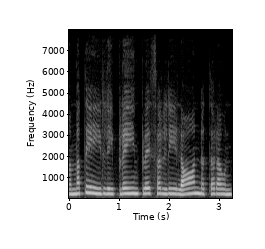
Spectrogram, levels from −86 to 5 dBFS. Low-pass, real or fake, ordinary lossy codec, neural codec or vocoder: none; fake; none; codec, 16 kHz, 0.5 kbps, X-Codec, HuBERT features, trained on LibriSpeech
